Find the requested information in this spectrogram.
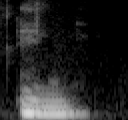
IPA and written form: ɪn (-ing)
